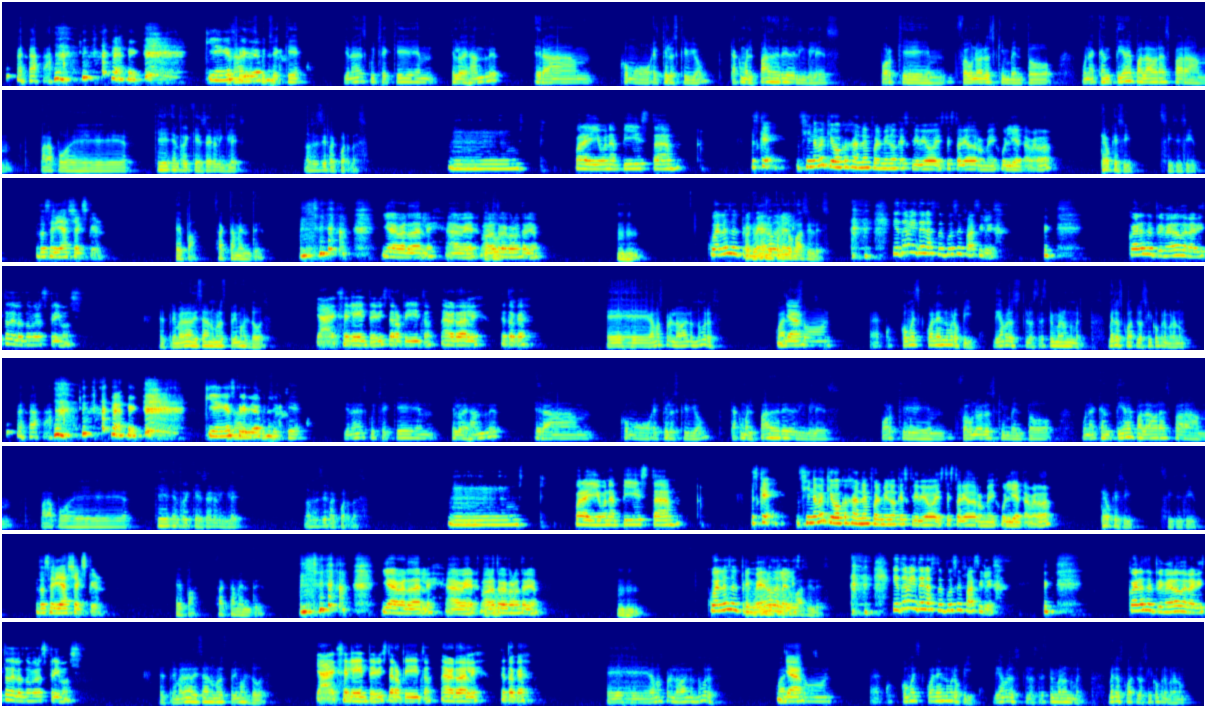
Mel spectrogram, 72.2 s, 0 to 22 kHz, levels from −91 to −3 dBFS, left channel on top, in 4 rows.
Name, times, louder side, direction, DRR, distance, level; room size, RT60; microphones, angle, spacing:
voice 1, 0.2-0.8 3.4-4.5 5.1-6.5 6.8-7.4 8.0-8.8 9.3-10.6 10.9-12.4 13.2-15.7 16.2-18.2 18.6-19.9 20.4-21.6 22.6-23.5 34.5-35.0 35.5-35.9 38.7-39.0 39.3-40.0 43.3-43.6 45.3-45.7 47.2-48.4 56.5-58.1 63.2-64.8 65.7-66.5 67.2-67.3 67.6-68.7 69.0-70.4 70.7-71.9, left 3 dB, 45° left, 0.4 m, -39 dB
voice 2, 0.8-2.7 3.1-4.2 24.7-25.8 26.7-28.2 29.3-33.8 36.6-37.6 40.6-44.1 46.7-48.0 48.8-51.1 51.7-52.2 53.0-55.3 58.9-61.3 61.6-62.1 65.8-66.2, right 3 dB, 60° right, 0.4 m, -30 dB
3.0 x 2.3 x 2.2 m
head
